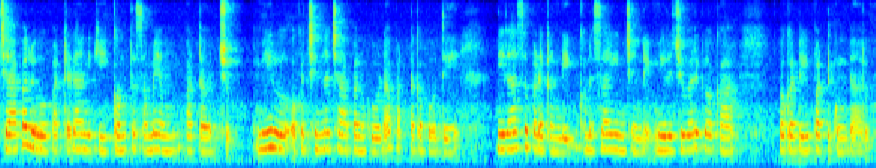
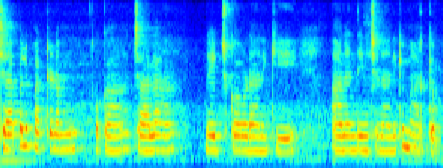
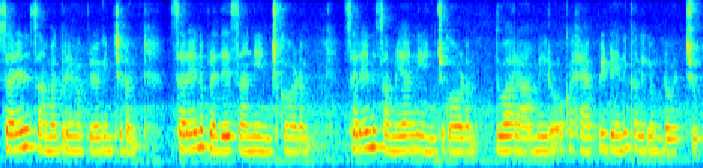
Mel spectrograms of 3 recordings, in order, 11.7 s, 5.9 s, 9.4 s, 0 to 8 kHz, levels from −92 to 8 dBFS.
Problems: none marked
